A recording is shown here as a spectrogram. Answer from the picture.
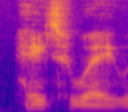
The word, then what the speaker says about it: Hathaway: And Hataway was an alternative pronunciation of Hathaway, the maiden name of Shakespeare's wife.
